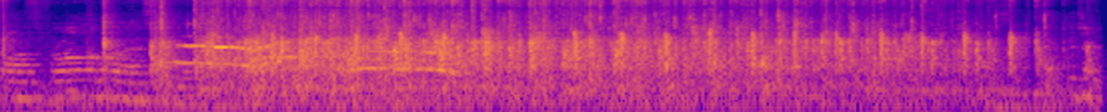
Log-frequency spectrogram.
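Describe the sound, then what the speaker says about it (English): At a DTMS DARE graduation, a crowd breaks into sustained applause for the graduating students, steady and fairly loud, after brief voices and a whistle-like tone at the start, then tapers off. "One more round of applause for all of our estimates."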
